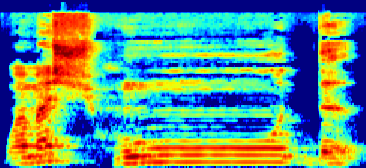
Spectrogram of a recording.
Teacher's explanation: آخر کا جو دال ہے، کیونکہ لفظ کے آخر میں آیا ہے دال، اس لیے یہاں پہ جو ٹکراؤ ہوگا یعنی جو جنبش ہوگی وہ زیادہ ہوگی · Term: قلقلہ کبریٰ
